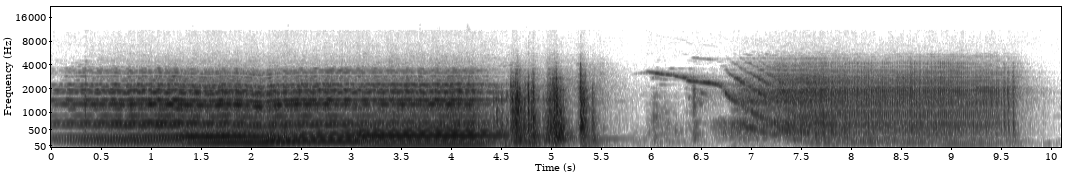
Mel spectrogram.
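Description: A long, drawn-out, loud creaking of a door slowly opening, the creaking door of the Inner Sanctum Mysteries horror and suspense anthology series, wavering in pitch, broken by a few clunks, then a second sliding groan that trails off. No voices.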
